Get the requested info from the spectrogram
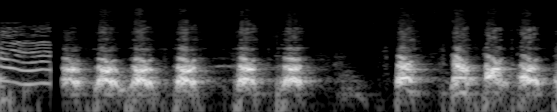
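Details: Angry Tibetan Mastiff dogs, known as Bhote Kukur, barking: a brief high whining howl opens, then a steady run of deep, gruff barks about every half second, a short pause, and another quick burst of barks.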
